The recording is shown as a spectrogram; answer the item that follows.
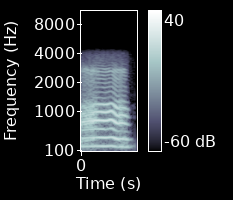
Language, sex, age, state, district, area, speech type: Assamese, female, 45-60, Assam, Goalpara, rural, conversation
